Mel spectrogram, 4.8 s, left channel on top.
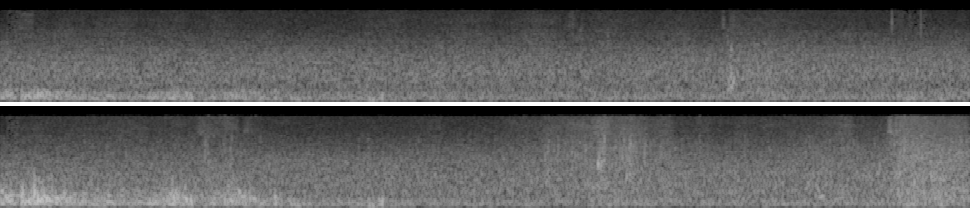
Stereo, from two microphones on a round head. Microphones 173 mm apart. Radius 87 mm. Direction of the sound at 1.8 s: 55° right (ahead or behind).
